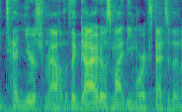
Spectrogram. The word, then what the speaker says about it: Gallardo: Oh, by the way, it's pronounced Gallardo, don't fight me, it's not called Galardo, please stop calling it that.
